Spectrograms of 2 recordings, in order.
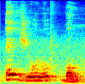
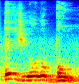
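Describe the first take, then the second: First: The final syllable has an 'o' vowel. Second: The final syllable has an 'o' vowel.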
